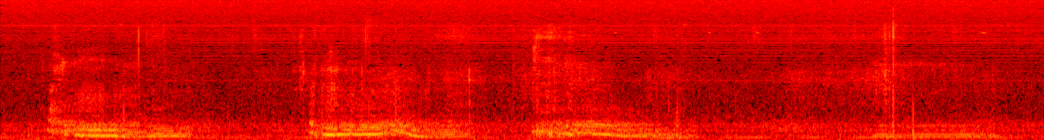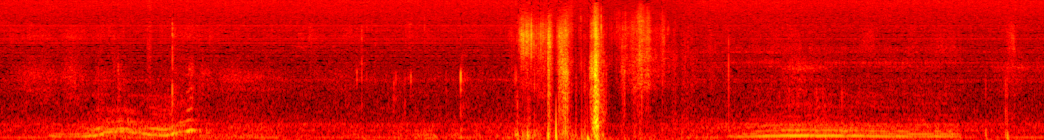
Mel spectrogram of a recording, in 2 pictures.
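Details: Male Bengal cat growling while munching on his owner's hand: low, rumbling growls in about six separate bursts of one to two seconds, with a brief sharp clatter near the end.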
